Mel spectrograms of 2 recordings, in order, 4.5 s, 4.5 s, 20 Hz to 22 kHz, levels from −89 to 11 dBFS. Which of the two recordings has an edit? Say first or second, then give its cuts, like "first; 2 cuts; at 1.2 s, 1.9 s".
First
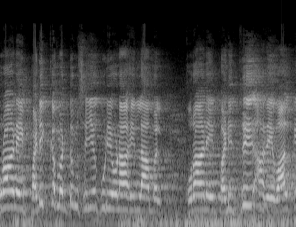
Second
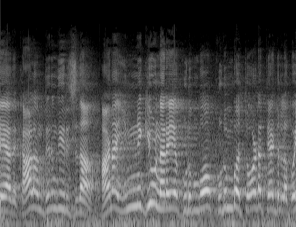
second; 1 cut; at 1.4 s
